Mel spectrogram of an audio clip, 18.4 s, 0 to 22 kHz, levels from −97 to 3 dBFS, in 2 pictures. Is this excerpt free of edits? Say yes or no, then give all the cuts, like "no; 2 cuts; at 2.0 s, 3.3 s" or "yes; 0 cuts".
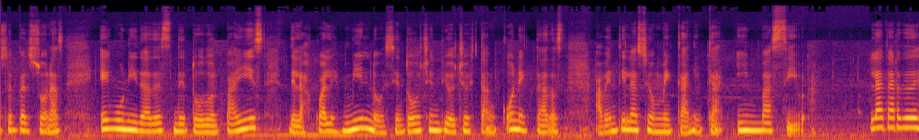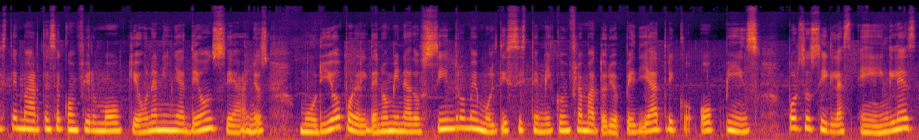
no; 1 cut; at 8.7 s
